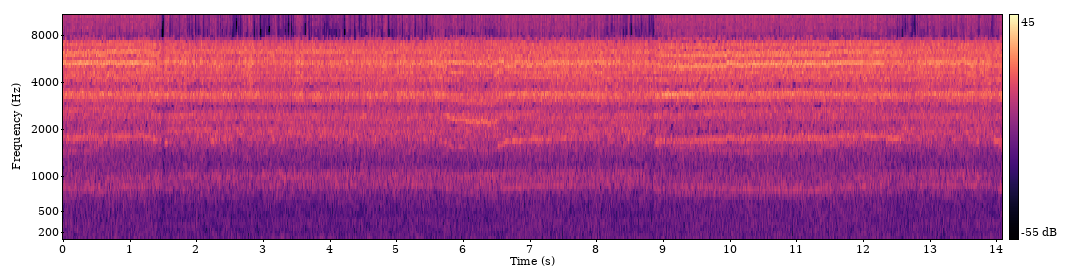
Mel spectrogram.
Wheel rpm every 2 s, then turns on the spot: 220, 230, 230, 230, 220, 210, 230.
none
